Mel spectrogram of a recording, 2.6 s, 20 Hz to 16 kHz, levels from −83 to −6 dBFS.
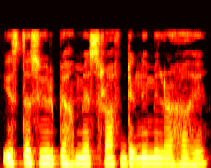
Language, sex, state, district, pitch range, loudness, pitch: Hindi, male, Arunachal Pradesh, Longding, 130-135 Hz, -15 LUFS, 135 Hz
